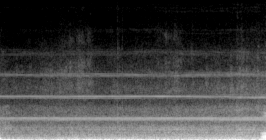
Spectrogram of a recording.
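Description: Wind rumbling and buffeting on the microphone, with a faint steady high-pitched whine throughout.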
